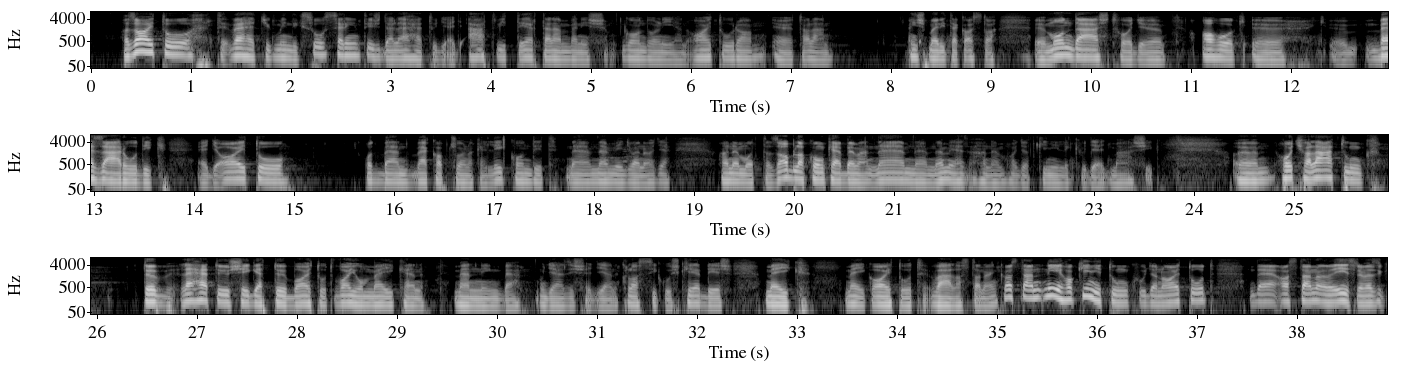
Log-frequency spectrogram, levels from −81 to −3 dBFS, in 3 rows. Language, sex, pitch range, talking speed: Hungarian, male, 100-130 Hz, 125 wpm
